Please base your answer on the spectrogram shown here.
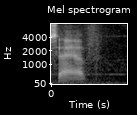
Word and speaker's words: salve: It does have an L. he's right, but you don't pronounce it.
